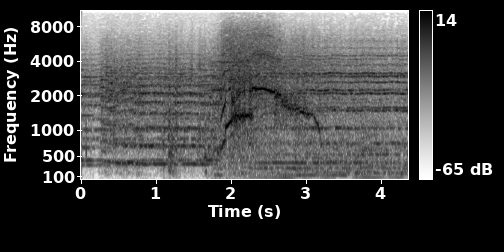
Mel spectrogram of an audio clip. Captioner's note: scream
